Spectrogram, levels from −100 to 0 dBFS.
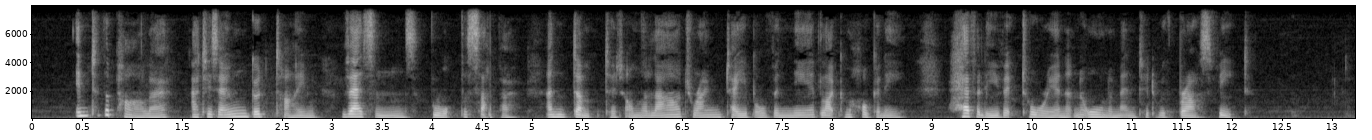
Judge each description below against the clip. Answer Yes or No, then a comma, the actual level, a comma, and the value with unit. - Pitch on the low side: No, medium, 155 Hz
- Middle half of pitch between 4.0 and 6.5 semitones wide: No, average, 3.3 semitones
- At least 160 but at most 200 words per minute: No, slow, 135 wpm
